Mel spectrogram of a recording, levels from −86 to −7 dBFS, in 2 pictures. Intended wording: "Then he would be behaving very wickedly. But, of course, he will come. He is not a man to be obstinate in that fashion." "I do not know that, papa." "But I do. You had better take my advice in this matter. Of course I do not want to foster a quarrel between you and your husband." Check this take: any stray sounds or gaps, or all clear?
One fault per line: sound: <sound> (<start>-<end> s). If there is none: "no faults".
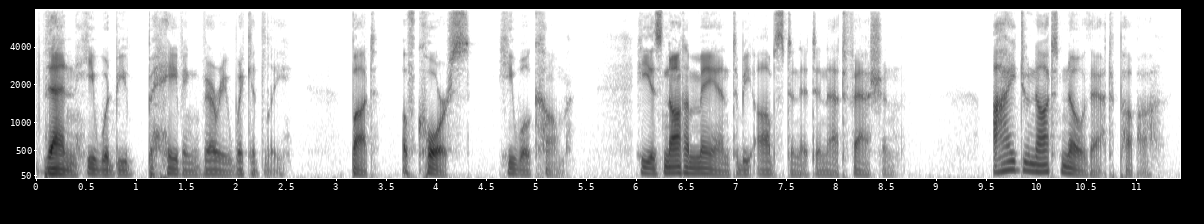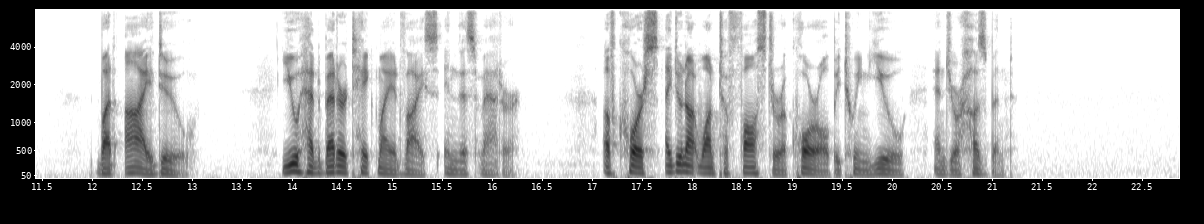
no faults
